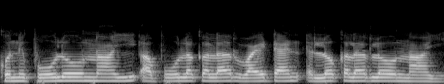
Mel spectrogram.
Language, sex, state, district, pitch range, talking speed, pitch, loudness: Telugu, male, Telangana, Mahabubabad, 155-165 Hz, 160 wpm, 165 Hz, -15 LUFS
